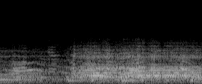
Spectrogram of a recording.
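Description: Dance band playing the programme's opening music in a muffled old radio recording. The music swells about two-thirds of a second in.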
